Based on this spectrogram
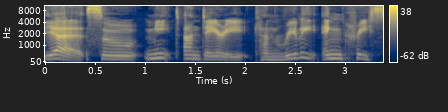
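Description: A woman with a Scottish accent at a medium pitch and fairly slow pace, in a very clean recording with a silent background. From Scotland. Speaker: podcast host, founder of an English-learning podcast. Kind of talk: scripted educational podcast chat.

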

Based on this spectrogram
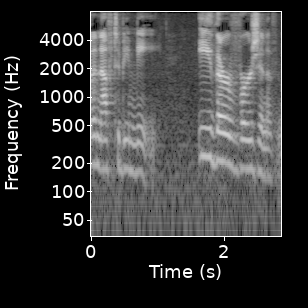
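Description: In an ordinary speaking voice, a woman goes at a fairly slow pace, with ordinary pitch variation. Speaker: school librarian or teacher hosting a book podcast. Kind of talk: casual educational chat about a book.

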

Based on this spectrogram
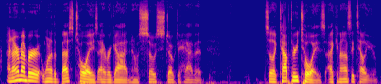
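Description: A man speaks at a fairly quick pace with an American accent, an unremarkable speaking voice at medium pitch, lively intonation and big swings in loudness, on a very clean recording with a silent background. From Indiana, Pennsylvania (western Pennsylvania). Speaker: podcast co-host. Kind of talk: casual chat.

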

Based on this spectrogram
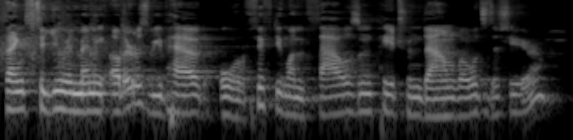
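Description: A man with a plain, everyday voice and an American accent speaks at a fairly slow pace and fairly high pitch, with ordinary pitch variation and hardly any pauses. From US South, rural South Carolina. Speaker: library director. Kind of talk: speech.

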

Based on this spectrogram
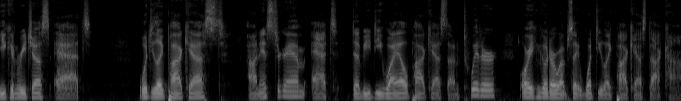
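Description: A man's unremarkable speaking voice at medium pitch, moderate pace and ordinary pitch variation, with a dry, close sound with no echo and a very clean recording with a silent background. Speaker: podcast host. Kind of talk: casual interview. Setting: in person.

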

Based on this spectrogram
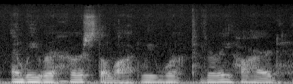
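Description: A man speaks at a moderate pace and fairly low pitch, somewhat breathy, with a dark, mellow tone and lively intonation. There is audible room echo. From Montreal, Quebec. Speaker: jazz saxophonist and teacher. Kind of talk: interview. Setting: at home. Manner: halting.

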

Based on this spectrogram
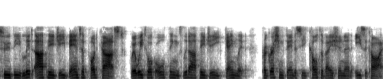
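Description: Speaking at a moderate pace, a man has a medium pitch and an Australian accent. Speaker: podcast host. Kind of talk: interview. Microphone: bad internet connection, glitches.

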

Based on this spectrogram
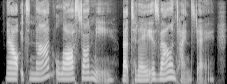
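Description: With an American accent and an unremarkable speaking voice, a woman talks at a fairly slow pace in a medium pitch with ordinary pitch variation, the sound dry and close with no echo. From New York State. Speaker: podcast host and audio storyteller. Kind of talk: scripted narration; casual interview conversation.

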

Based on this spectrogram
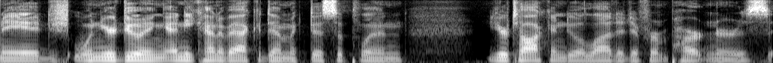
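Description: A man with an American accent speaks fairly quickly in an unremarkable speaking voice. His pitch sits fairly high and varies in an ordinary way. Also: very clean recording, silent background. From US Midwest, Chicago. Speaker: philosophy lecturer, podcast co-host. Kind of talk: casual academic discussion.

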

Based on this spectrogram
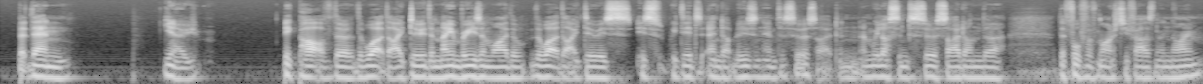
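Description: A man with an Essex accent talks at a fairly quick pace. His voice is fairly low, with monotone, flat intonation. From Essex, England. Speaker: mental health advocate and company founder. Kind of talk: interview conversation.

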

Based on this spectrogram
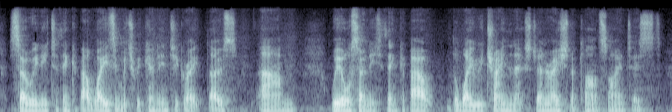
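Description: With a southern English accent and vocal fry, a man speaks at a fairly quick pace with fairly even intonation against a quiet background. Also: fairly low pitch for a man. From southern England, West Sussex. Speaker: plant scientist, research institute director. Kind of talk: interview. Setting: in person at his laboratory. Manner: hesitant, many fillers.

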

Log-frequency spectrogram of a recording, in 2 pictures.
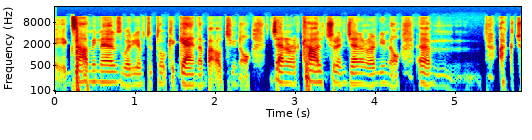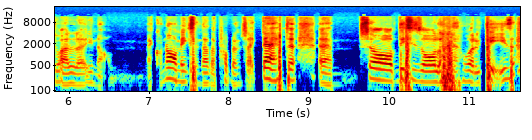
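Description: The speaker has an Italian accent and keeps a moderate pace. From Italy, near Milan. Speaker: radiologist. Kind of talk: casual interview.

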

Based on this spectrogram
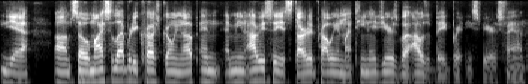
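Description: Delivered at a fairly quick pace, an unremarkable speaking voice keeps a fairly even intonation. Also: man, fairly low pitch for a man. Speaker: podcast host. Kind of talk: casual chat. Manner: casual.

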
